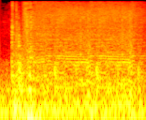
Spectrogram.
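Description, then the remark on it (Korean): A car's power window motor whirs steadily for a couple of seconds as the driver lowers the glass, a smooth, continuous mechanical hum with a low rumble underneath and no voices. “우아하게 창문을 내리시더니”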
